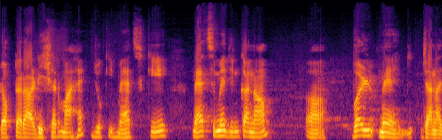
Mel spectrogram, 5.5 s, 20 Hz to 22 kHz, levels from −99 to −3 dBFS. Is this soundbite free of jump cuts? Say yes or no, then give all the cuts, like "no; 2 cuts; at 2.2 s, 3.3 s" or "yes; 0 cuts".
yes; 0 cuts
